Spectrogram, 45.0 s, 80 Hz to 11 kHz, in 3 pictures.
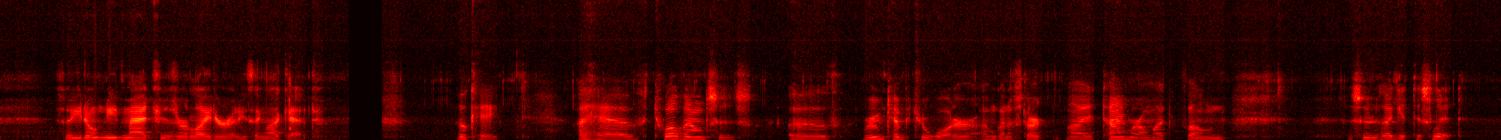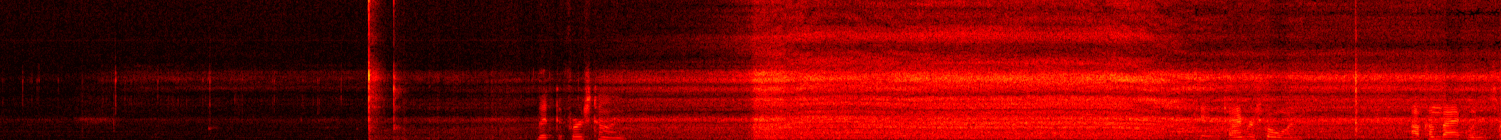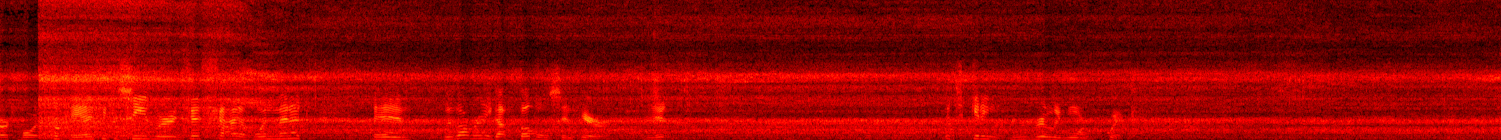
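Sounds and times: gas burner hissing: 0:15.2 - 0:45.0
piezo igniter snap: 0:17.0 - 0:20.5, 0:28.3 - 0:29.4.

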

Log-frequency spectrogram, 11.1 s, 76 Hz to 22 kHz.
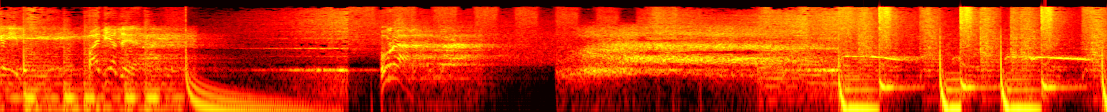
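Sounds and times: screeching electronic effect: 0:05.6 - 0:08.9.

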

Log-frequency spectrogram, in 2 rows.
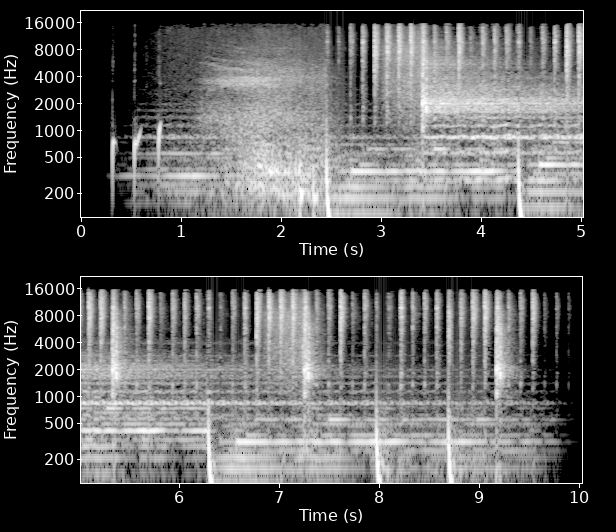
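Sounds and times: quick pops rising in pitch: 0:00.3 - 0:01.0
whoosh: 0:01.2 - 0:03.2.

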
